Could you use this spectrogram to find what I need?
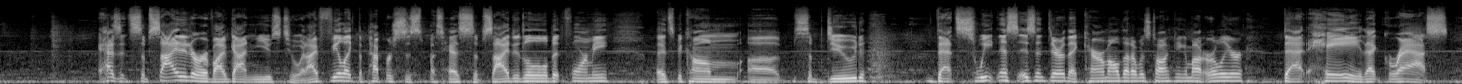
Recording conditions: busy venue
